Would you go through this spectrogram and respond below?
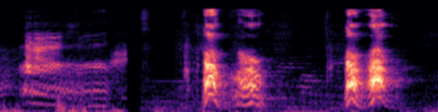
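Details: Shiba Inu producing a short whine, then two pairs of quick sharp barks separated by about a second and a half of quiet.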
